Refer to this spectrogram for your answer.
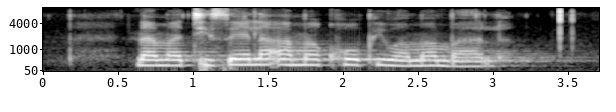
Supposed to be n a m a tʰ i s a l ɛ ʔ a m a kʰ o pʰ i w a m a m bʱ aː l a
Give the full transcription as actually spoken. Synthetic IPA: n a m a tʰ i s ɛ l a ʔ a m a kʰ o pʰ i w a m a m bʱ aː l a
